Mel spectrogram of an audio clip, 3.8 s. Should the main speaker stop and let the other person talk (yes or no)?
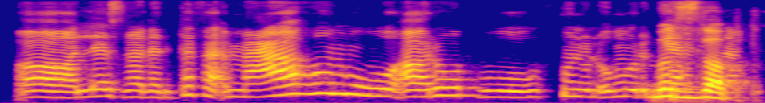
yes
